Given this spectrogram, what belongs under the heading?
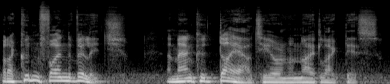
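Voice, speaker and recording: Man playing a highly animated, mannerly gentleman traveller. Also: normal speed, natural voice. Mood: polite, uneasy. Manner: formal, polite, theatrical. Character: lost gentleman traveller, well-mannered, excitable sceptic. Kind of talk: radio drama acting. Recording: clear background noise.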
